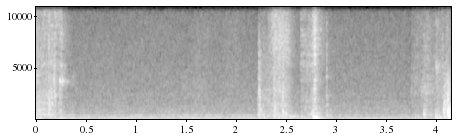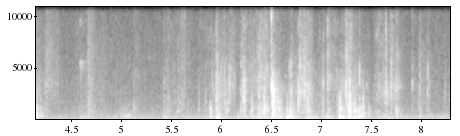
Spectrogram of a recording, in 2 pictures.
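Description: Paper instruction sheets rustling as they are lifted out of a cardboard box and unfolded by hand, in several short bursts with a busier stretch near the end.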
